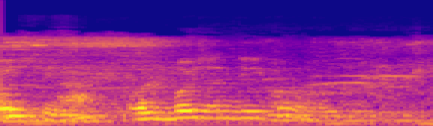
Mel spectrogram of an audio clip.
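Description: A person's voice talking briefly, trailing off after about a second and a half.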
